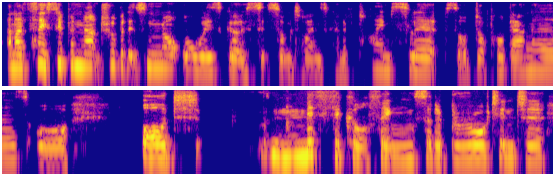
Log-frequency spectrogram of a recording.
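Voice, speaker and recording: A woman's voice: mid-range voice, a little slow, mellow, highs cut off. A woman from South London with a South London accent, chatting casually as an interview guest. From South London, England. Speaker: interview guest, audio drama actor and producer.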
